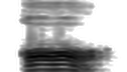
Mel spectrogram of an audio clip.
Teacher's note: ഖാഫിന്റെ മഖ്റജ് നമ്മുടെ നാവിൻ്റെ അങ്ങേ അറ്റം അഥവാ ഈ ഭാഗം മേലെ അണ്ണാക്കിൽ മുട്ടിക്കുക. കോ. പല ആളുകളും സാധാരണ കല്ല് എന്നൊക്കെ ഉപയോഗിക്കുമ്പോൾ നമ്മൾ മലയാളത്തിൽ പറയുന്ന കായ ഉപയോഗിക്കുക, അതല്ല, മറിച്ച് നാവിൻ്റെ അങ്ങേ അറ്റം മുട്ടിക്കണം.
